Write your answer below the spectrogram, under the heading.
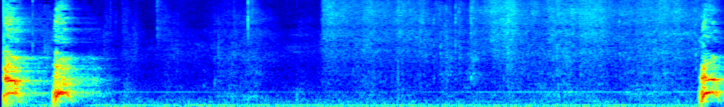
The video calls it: Basset hound ￼ Barking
